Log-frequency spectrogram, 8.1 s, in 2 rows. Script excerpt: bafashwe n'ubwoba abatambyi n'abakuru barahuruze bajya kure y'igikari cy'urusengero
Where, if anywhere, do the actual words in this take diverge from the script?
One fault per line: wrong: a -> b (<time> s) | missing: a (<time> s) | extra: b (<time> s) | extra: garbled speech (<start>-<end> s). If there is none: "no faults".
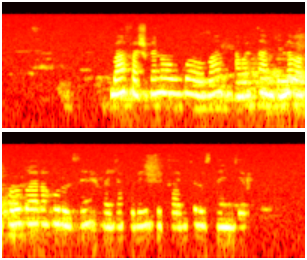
no faults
